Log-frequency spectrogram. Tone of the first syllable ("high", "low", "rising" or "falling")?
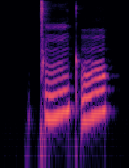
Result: rising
